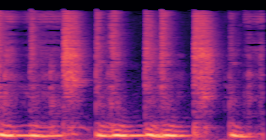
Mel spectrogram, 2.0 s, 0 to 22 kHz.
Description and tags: Loop2 009 Nasal (120bpm)
I recorded myself beatboxing with my Zoom H1 in my bathroom (for extra bass)
This is a nasal beat at 120bpm.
